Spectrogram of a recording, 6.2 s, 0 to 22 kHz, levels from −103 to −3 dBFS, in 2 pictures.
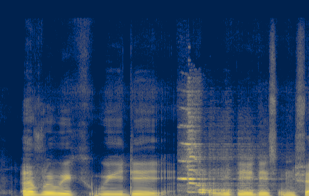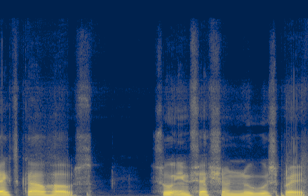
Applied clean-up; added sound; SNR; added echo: neural mask model RNNoise.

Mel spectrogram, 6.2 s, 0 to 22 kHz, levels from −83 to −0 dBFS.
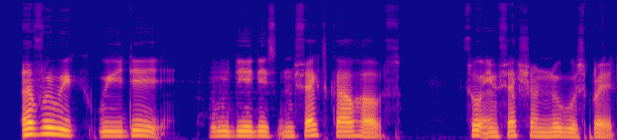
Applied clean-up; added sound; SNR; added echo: neural mask model DeepFilterNet 3.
